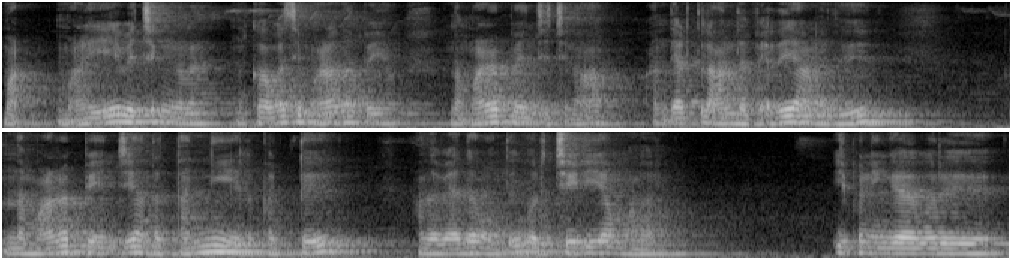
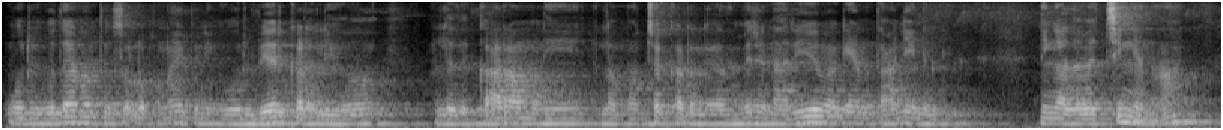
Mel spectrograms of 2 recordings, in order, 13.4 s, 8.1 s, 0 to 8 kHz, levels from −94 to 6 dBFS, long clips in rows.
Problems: none marked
